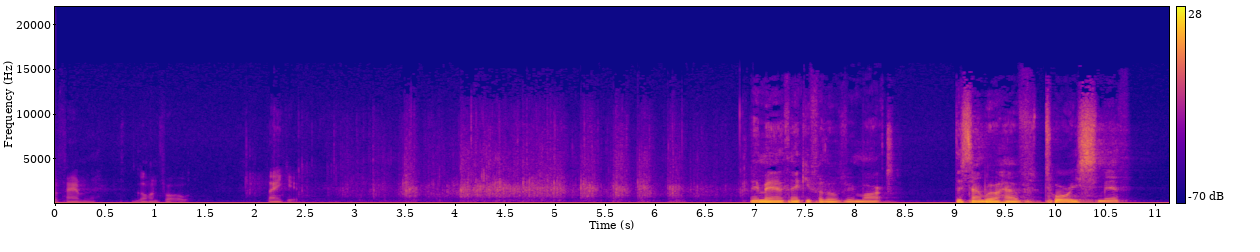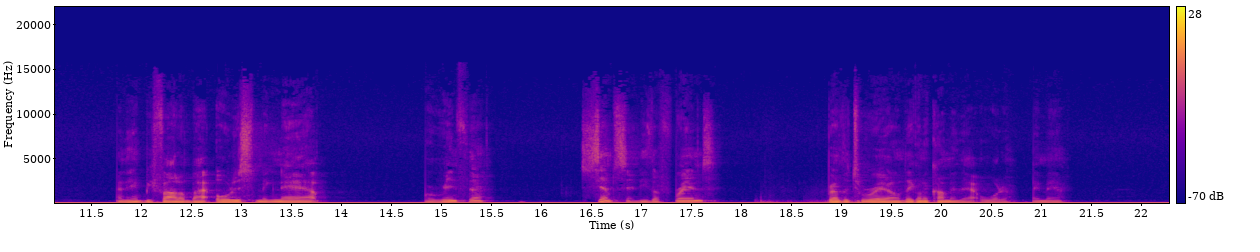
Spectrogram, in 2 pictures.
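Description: A man speaks slowly and solemnly into a microphone, his voice ringing through a large hall over loudspeakers.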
